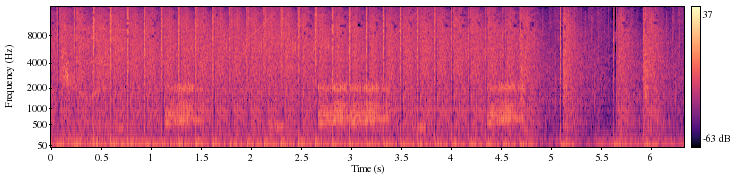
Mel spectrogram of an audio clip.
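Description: Dual-wielded guns firing in the first-person shooter Dusk: rapid, loud bursts of shots in close succession that break off briefly near the end before resuming.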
